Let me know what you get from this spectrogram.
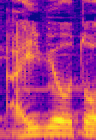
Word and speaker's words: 愛猫: はい、えー、前回配信の愛愛猫と書いて愛病と読むなんて勉強になりました。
